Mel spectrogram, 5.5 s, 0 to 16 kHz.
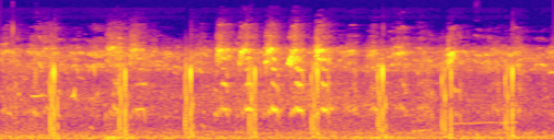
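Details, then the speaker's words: Person on a trampoline cracking their knuckles 100+ times in a row: repeated sharp pops from knuckle cracking, with chickens clucking faintly in the background. "we're gonna try to crack this 100 times which will give us a total of 400 cracks of each each finger in total"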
